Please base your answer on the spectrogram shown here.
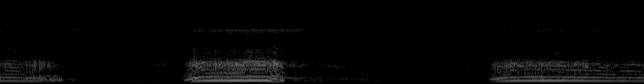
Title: Rosie Snoring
